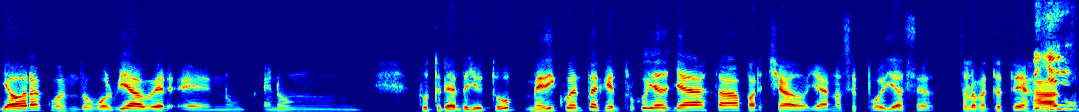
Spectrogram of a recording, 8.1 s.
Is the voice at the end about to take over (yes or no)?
no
